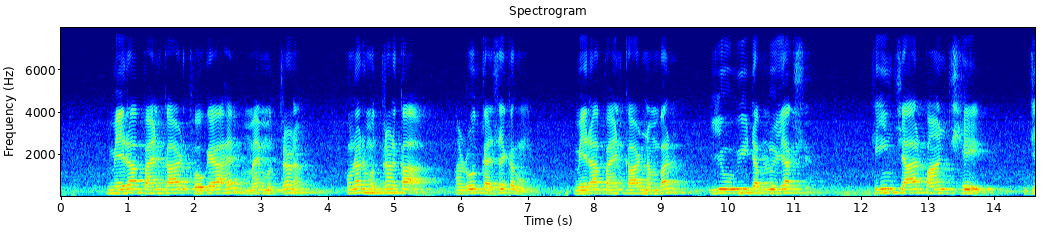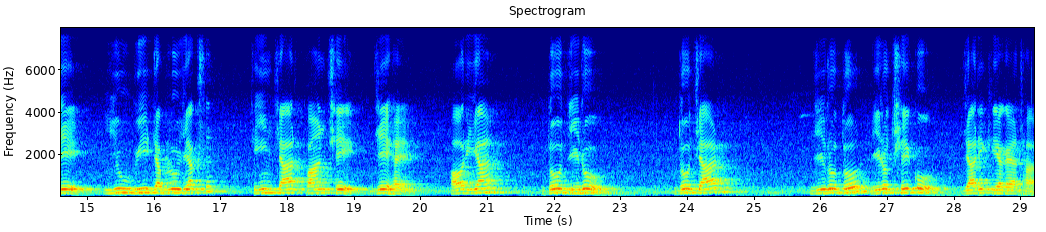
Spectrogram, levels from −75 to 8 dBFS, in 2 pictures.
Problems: constant background noise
